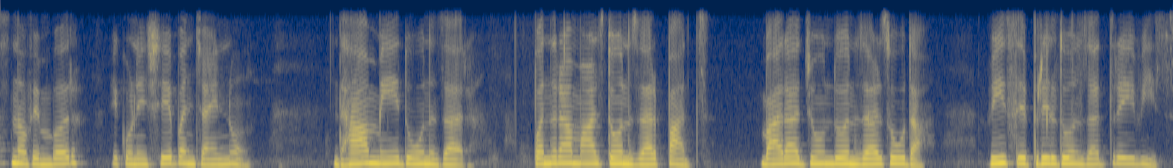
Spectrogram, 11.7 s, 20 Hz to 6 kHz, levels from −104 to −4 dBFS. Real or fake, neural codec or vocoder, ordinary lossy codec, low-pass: real; none; none; 5.4 kHz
